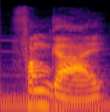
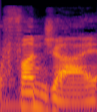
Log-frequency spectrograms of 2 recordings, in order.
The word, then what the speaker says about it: fungi: in case you're wondering fungi or fungi I've heard him pronounced both ways I kind of like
